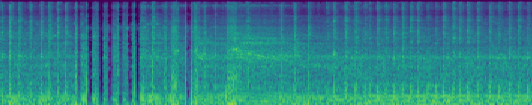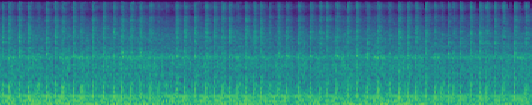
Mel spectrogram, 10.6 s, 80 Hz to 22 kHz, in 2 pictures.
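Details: Husqvarna 359 chainsaw after inlet boot replacement, with a drilled-out aftermarket muffler and high jet richened: cranks briefly, then catches into a steady, loud high-pitched buzz at high speed. Normal running.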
